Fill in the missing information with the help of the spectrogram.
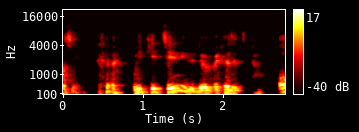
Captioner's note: laughs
